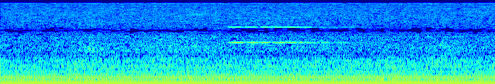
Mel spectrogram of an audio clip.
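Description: Steady electrical mains hum with faint hiss in an open microphone feed. About a second in, a single short, faint, high electronic beep sounds for just over half a second.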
